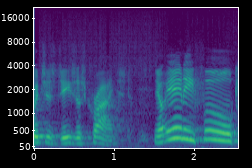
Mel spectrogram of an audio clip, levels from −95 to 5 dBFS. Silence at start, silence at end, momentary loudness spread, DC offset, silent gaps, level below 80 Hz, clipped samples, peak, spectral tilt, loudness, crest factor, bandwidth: 0 s; 0 s; 9 LU; under 0.1%; none; -74 dBFS; under 0.1%; -14 dBFS; -6.5 dB/octave; -29 LUFS; 14 dB; 11 kHz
